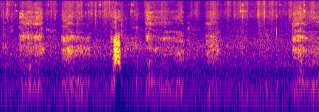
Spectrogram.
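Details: German Shepherds fighting, with harsh, gruff snarling bursts about every second or so. A sharp, high yelp cuts through near the middle, over a steady low background rumble.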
